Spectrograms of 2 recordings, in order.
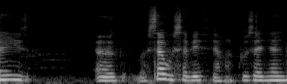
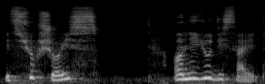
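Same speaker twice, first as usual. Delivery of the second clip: higher, playful English-accented line; mock-proud English accent, higher at the end; 4 semitones higher, slower than usual. Shown as a demonstration. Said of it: "Vous avez vu ce parfait accent anglais".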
